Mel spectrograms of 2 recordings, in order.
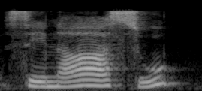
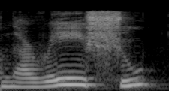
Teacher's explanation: dental S turns into a retroflex sh. This happens even if the vowel is not immediately followed by S, but we actually have an anuswara or a visarga intervening between the vowel and the S.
